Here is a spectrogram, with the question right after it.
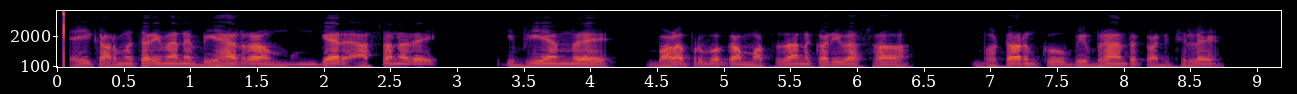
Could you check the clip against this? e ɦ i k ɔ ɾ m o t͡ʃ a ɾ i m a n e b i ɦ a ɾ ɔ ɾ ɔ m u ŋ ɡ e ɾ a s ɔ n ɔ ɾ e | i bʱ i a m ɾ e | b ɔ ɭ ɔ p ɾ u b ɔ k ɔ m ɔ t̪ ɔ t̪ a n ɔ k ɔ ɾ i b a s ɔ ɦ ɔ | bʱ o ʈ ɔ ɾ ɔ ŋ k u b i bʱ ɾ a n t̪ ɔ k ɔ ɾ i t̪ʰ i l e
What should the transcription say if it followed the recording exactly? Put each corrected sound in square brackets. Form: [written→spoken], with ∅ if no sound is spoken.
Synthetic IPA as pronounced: e ɦ i k ɔ ɾ m [o→ɔ] t͡ʃ a ɾ i m a n e b i ɦ a ɾ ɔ ɾ ɔ m u ŋ ɡ e ɾ a s ɔ n ɔ ɾ e | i bʱ i [a→e] m ɾ e | b ɔ ɭ ɔ p ɾ u b ɔ k ɔ m ɔ t̪ ɔ [t̪→d̪] a n ɔ k ɔ ɾ i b a s ɔ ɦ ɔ | bʱ o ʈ ɔ ɾ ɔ ŋ k u b i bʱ ɾ a n t̪ ɔ k ɔ ɾ i t̪ʰ i l e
